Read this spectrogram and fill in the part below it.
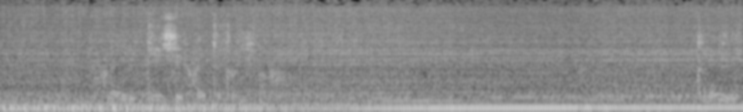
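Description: A car engine hums steadily from inside the vehicle as it drives.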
